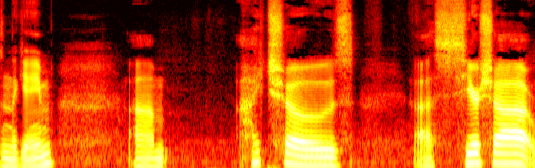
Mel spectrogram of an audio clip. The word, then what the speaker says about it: Saoirse: And I think Saoirse could definitely play that role pretty well.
